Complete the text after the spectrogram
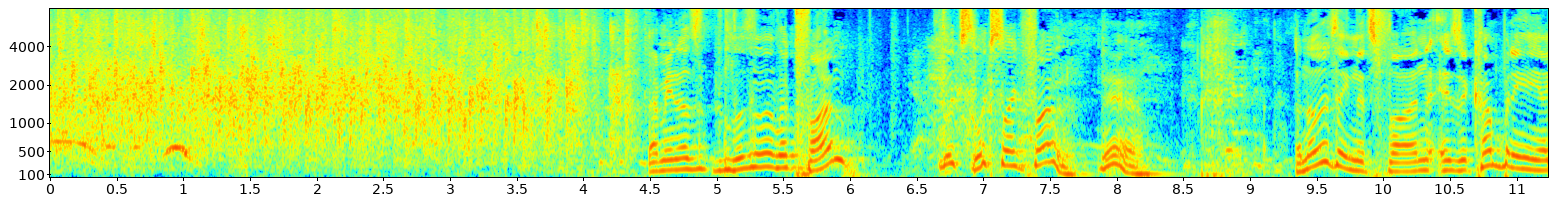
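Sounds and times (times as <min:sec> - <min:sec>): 
rising whoops: 0:00.0 - 0:01.3
round of applause: 0:00.0 - 0:04.5
speech: 0:04.5 - 0:08.4, 0:09.3 - 0:11.2
laughter: 0:06.5 - 0:09.4.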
